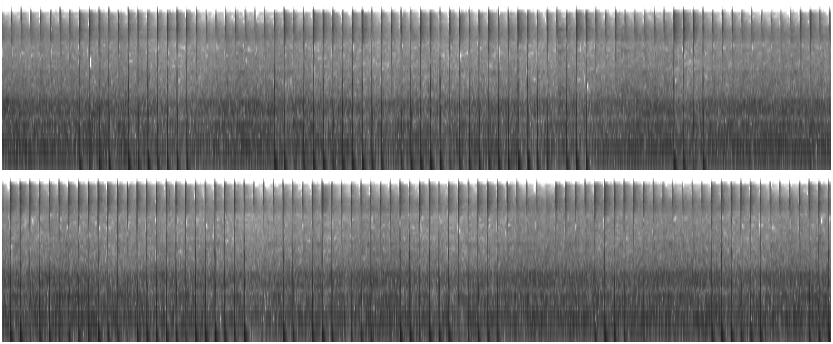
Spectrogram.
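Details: Rapid, sharp snapping pulses, about two to three a second, over a steady machine hum: a Q-switched laser firing during laser removal of a sun tattoo.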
